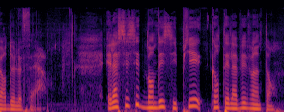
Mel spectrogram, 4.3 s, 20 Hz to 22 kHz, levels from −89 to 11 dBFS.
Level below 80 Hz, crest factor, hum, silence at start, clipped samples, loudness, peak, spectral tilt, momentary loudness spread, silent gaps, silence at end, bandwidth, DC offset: -42 dBFS; 18 dB; none; 0 s; under 0.1%; -30 LUFS; -12 dBFS; -5 dB/octave; 16 LU; none; 0 s; 16.5 kHz; under 0.1%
